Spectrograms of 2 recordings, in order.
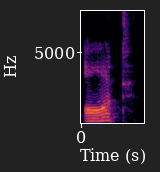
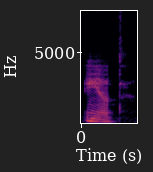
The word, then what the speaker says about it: aunt: not the yeah oh see there's aunt and then there's ant me i say aunt instead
